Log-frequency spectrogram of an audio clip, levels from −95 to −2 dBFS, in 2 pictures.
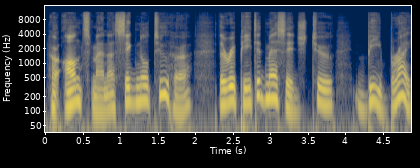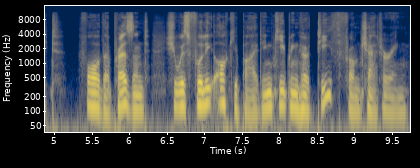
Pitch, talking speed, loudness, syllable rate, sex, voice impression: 125 Hz, 155 wpm, -21 LUFS, 4.6 syllables/s, male, masculine, adult-like, slightly middle-aged, slightly thick, slightly relaxed, slightly weak, bright, slightly soft, slightly clear, fluent, slightly cool, intellectual, refreshing, very sincere, very calm, slightly friendly, reassuring, unique, slightly wild, sweet, slightly lively, kind, slightly modest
